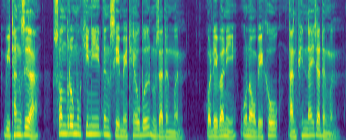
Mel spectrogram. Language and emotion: Bodo, neutral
